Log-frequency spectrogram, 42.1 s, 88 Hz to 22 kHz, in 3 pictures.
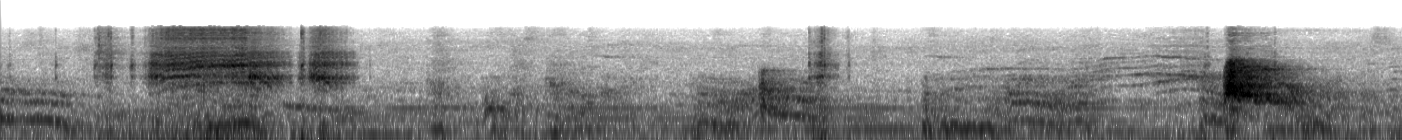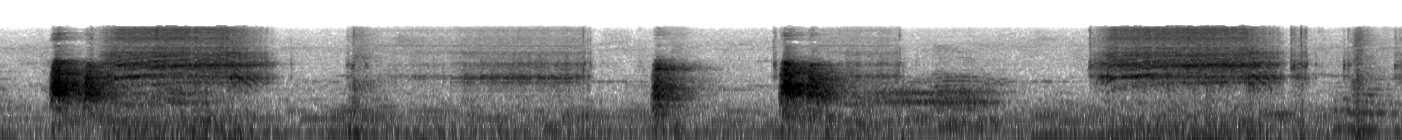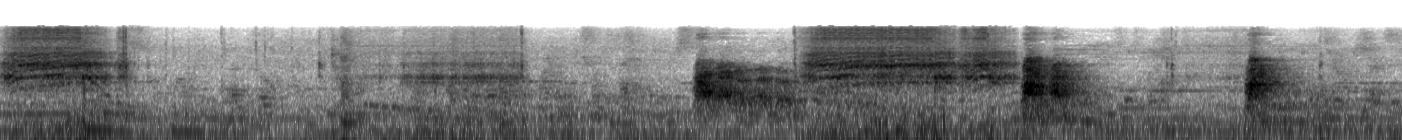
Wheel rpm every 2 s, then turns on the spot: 20, 40, 0, 0, 0, 0, 0, 40, 30, 30, 0, 10, 40, 40, 40, 0, 10, 0, 80, 10, 10.
18-20 22-24 32-34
